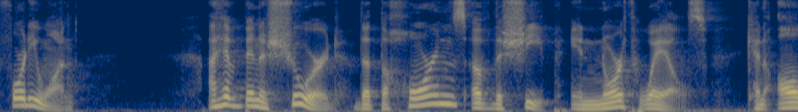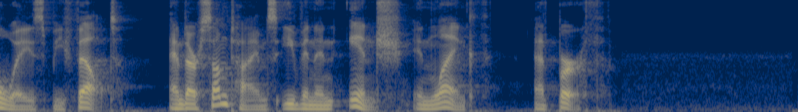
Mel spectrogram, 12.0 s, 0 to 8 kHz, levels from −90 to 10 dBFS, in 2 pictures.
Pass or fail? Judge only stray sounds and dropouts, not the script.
pass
